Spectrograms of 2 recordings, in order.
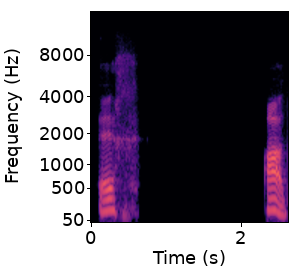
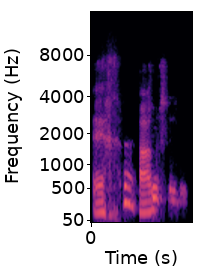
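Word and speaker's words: אֶחָד: Ech ad. So it seems to break the rule because the first syllable looks like it's open and short.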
